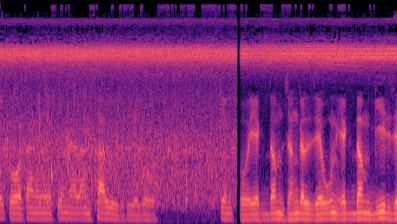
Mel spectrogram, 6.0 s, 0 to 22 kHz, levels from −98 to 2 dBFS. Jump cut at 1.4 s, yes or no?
no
